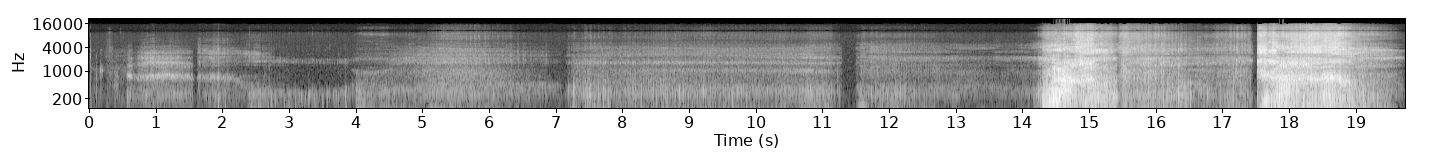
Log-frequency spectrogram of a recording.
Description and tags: Werewolf Stalks Then Pounces
A Werewolf silently stalks a human while concealed before unleashing a roar. This is all my voice, pitched down 4 semitones to make the roar deeper.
